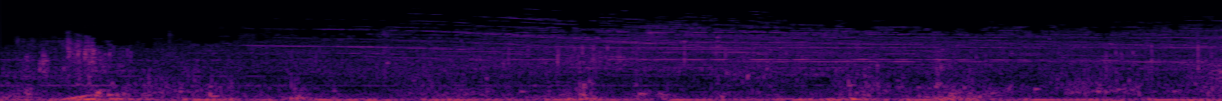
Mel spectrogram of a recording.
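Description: Underwater sound design for a film: a deep, steady rumble of muffled water movement, with soft swirling water sounds, under a film score of held high tones.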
